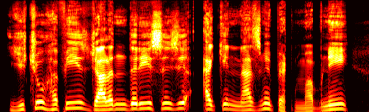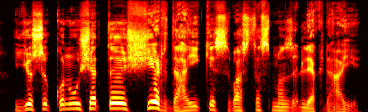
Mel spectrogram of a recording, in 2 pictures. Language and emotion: Kashmiri, neutral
